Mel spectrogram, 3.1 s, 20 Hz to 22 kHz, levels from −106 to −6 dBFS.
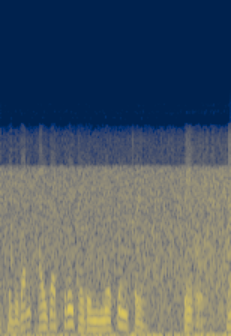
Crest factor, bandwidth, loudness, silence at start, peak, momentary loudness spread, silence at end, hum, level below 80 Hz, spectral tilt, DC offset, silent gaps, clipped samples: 14 dB; 4.6 kHz; -28 LUFS; 0 s; -12 dBFS; 5 LU; 0 s; none; -44 dBFS; -11.5 dB/octave; under 0.1%; none; under 0.1%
